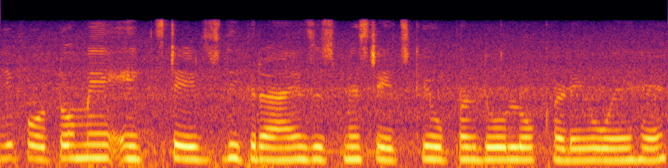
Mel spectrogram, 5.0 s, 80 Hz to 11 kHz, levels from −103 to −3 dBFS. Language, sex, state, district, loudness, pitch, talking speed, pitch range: Hindi, female, Bihar, West Champaran, -12 LUFS, 200 Hz, 205 wpm, 195-210 Hz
